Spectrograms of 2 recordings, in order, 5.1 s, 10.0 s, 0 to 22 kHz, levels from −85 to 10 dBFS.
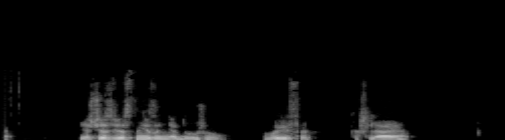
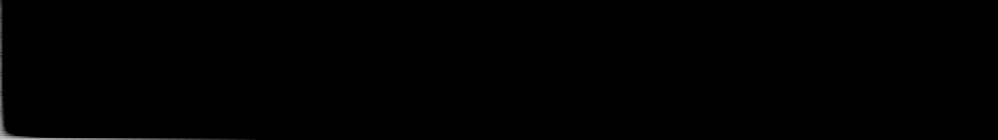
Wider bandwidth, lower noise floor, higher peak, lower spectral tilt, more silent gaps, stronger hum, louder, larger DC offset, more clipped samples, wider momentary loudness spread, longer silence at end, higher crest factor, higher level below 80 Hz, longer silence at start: first, 10 kHz vs 3.6 kHz; first, under -90 dBFS vs -74 dBFS; second, -6 dBFS vs -2 dBFS; second, -7 dB/octave vs -10 dB/octave; neither; neither; about the same, -23 LUFS vs -23 LUFS; neither; neither; second, 17 LU vs 23 LU; second, 1 s vs 8.9 s; second, 20 dB vs 28 dB; about the same, -72 dBFS vs -68 dBFS; about the same, 0.05 s vs 0 s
